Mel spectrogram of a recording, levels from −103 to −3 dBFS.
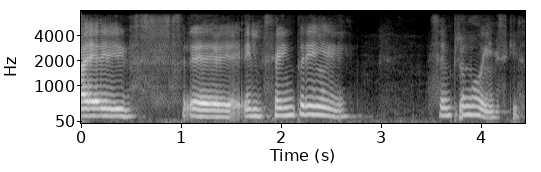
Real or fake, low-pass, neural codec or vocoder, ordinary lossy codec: fake; 7.2 kHz; codec, 24 kHz, 1.5 kbps, HILCodec; none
